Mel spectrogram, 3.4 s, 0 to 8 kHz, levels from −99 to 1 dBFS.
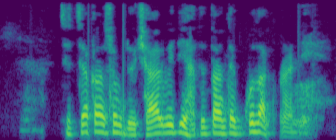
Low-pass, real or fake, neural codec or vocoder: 7.2 kHz; fake; vocoder, 22.05 kHz, 80 mel bands, Vocos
